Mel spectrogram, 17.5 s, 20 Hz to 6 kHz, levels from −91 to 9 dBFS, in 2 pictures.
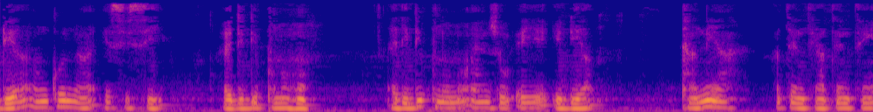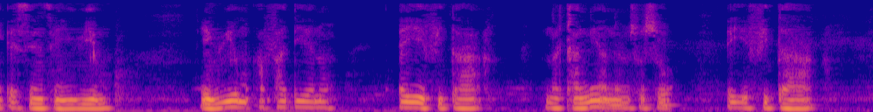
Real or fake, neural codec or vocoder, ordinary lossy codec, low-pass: real; none; MP3, 24 kbps; 5.4 kHz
